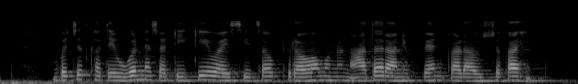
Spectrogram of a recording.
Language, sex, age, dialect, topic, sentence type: Marathi, female, 25-30, Standard Marathi, banking, statement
